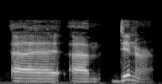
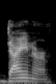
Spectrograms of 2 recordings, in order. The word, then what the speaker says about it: diner: Now, this here, you had pronounced dinner, okay? This is actually diner. When there's one N, that is a long I sound, and that is a place that you eat at.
